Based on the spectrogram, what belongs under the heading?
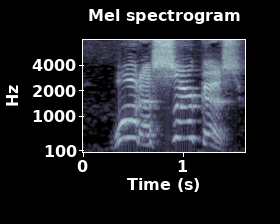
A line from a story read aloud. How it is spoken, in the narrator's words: cried one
